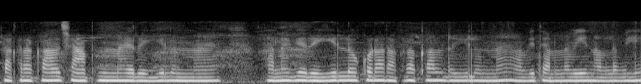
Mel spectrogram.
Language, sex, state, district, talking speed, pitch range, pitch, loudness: Telugu, female, Andhra Pradesh, Manyam, 120 wpm, 170-185 Hz, 175 Hz, -13 LUFS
